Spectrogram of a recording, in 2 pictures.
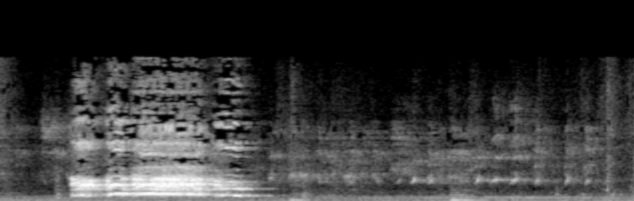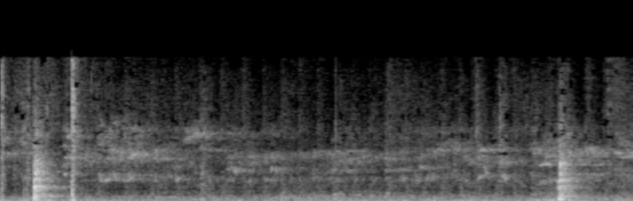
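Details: A decoy red junglefowl lets out a single strong, rasping crow at the start, followed by quiet with scattered clicks and faint rustling.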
